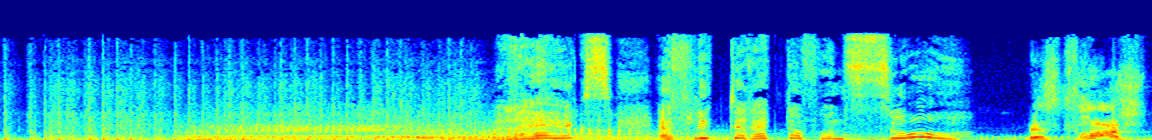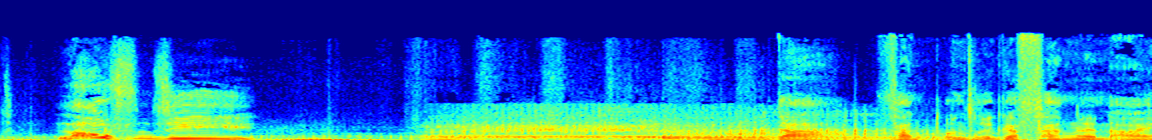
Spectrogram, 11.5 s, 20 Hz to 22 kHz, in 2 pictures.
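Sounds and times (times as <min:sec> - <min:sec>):
rapid gunfire aimed at a flying reptile: 0:00.0 - 0:03.1
speech: 0:02.6 - 0:07.2, 0:07.8 - 0:08.6, 0:09.6 - 0:11.5.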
